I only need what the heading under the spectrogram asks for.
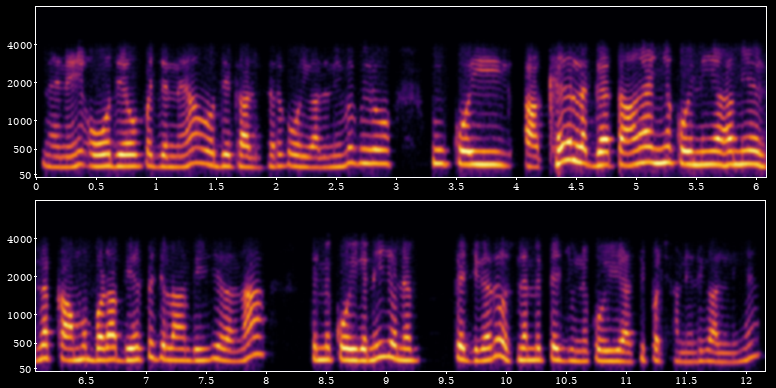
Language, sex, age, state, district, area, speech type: Dogri, male, 30-45, Jammu and Kashmir, Reasi, rural, conversation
